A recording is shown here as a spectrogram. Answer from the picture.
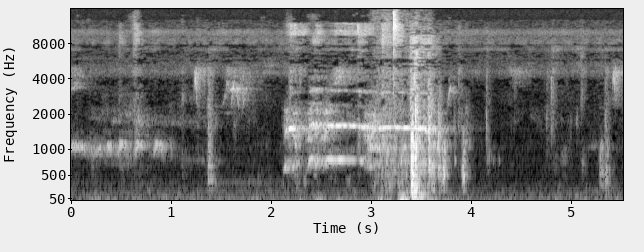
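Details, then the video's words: Pre-laying cackle (ngekek) of a caged Sumatran red junglefowl hen, 24 December 2020. A few soft clucks lead into a loud, harsh, drawn-out outburst in the middle, then quieter scattered notes. "Suara ayam hutan merah Sumatera Asli saat mau bertelur"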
